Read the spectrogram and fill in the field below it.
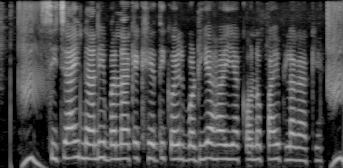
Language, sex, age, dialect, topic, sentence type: Bhojpuri, male, 18-24, Northern, agriculture, question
